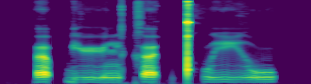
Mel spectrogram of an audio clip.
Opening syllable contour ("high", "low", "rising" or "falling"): low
